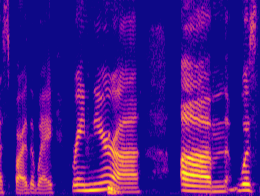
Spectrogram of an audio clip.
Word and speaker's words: Rhaenyra: set up that Rhaenyra, is that how you pronounce it? Rhaenyra?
